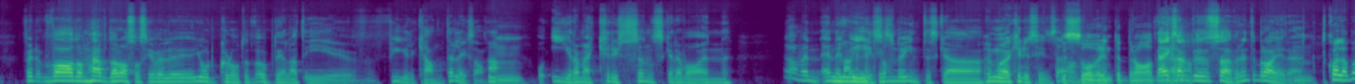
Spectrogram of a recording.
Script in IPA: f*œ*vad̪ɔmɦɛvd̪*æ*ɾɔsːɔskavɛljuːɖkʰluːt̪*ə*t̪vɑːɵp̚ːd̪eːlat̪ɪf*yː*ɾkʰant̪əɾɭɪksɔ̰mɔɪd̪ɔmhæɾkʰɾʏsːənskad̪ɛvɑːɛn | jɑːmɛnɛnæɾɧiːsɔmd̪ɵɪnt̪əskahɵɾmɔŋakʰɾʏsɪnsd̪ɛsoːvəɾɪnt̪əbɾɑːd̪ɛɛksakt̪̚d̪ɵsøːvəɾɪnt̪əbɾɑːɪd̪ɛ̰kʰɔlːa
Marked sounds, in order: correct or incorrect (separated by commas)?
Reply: correct, incorrect, correct, correct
